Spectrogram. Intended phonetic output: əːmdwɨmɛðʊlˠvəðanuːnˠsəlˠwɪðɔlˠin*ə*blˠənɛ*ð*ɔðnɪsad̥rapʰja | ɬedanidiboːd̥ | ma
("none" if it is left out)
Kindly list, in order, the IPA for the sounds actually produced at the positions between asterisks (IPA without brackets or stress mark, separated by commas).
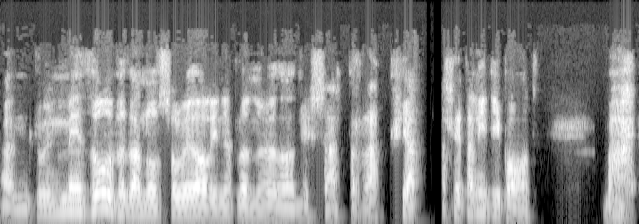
ə, ð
